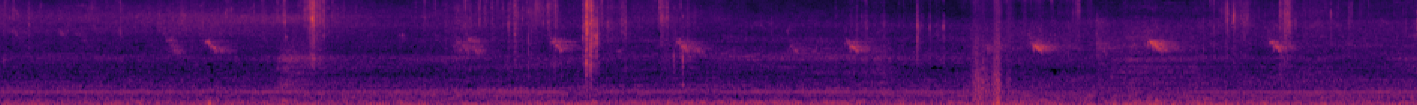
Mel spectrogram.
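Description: Faint outdoor ambience: a small bird chirping repeatedly in short high notes, with a few sharp clicks and a steady low rumble underneath.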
